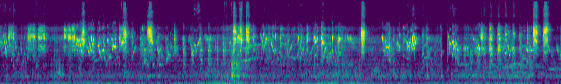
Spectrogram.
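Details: Budgerigar warbling played to stimulate breeding: dense, continuous high chirping and twittering chatter with quick squeaky notes, plus a few sharp clicks and a brief low thump near the middle.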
